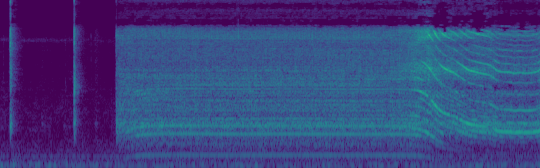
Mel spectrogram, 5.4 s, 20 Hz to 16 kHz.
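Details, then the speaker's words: 30+ year old Makita 4.8 V cordless drill, 450 rpm, with brand-new replacement batteries: two trigger clicks, then a clean steady toy-like whine climbing in pitch as speed rises; motor runs fine. "It does sound like a toy. It sounds like that Tamiya drill, doesn't it?"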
